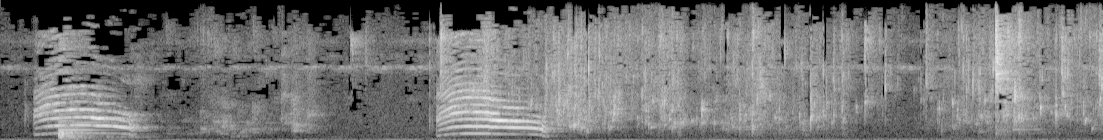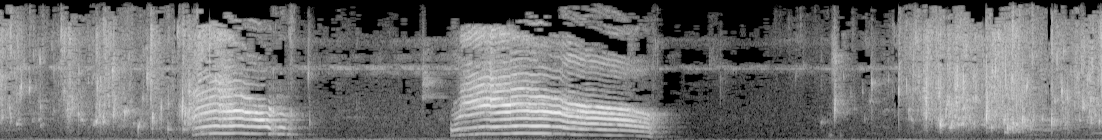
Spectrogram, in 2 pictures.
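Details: Kitten washed with baby shampoo meows insistently: five wavering, downward-curving cries, the later ones longer and louder, over trickling water and handling noises.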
